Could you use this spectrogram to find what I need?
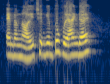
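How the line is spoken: Flustered, angry. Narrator (Vietnamese): Lâm Sơ thấy buồn cười, trên mặt hơi nóng lên, cô tức giận nói

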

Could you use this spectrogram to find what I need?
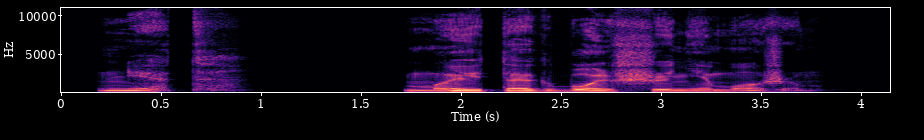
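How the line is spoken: Exhaled, weary. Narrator (Russian): выдохнул дядя Валя

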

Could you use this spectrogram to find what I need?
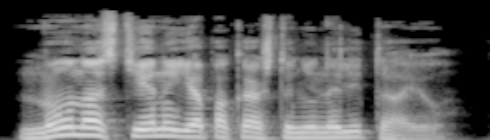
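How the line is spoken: Grumbling. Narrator (Russian): проворчала Талла

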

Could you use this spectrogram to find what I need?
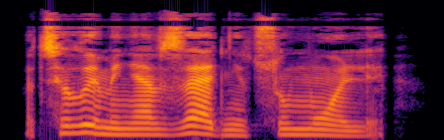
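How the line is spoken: Gloomy mysterious low voice. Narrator (Russian): мрачно своим таинственным низким голосом сказала Старла

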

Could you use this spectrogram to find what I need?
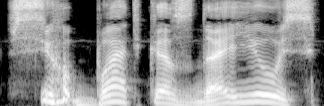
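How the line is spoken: Laughing shout. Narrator (Russian): смеясь крикнул он

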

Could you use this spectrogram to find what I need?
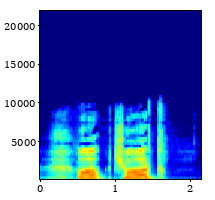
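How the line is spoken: Disgusted shriek, half laughing. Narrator (Russian): Взвизгнул Тони с омерзением и все еще почти смеясь

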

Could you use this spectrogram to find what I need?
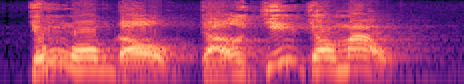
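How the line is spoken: Loud shout. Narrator (Vietnamese): Lạc Bá Đào quát lớn

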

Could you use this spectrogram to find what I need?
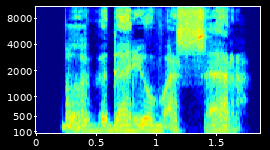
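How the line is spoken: Whispered. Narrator (Russian): прошептал он

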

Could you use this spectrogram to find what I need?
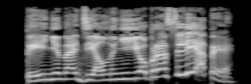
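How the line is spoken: Furious yelling. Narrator (Russian): Как же орал герцог

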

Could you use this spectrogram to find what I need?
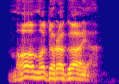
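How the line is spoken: Strained, forced out. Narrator (Russian): выдавил индеец

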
